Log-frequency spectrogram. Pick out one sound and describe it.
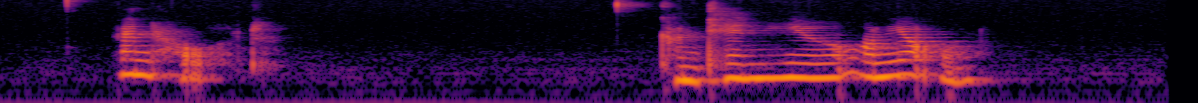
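A young woman speaks calmly and softly close to a microphone.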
